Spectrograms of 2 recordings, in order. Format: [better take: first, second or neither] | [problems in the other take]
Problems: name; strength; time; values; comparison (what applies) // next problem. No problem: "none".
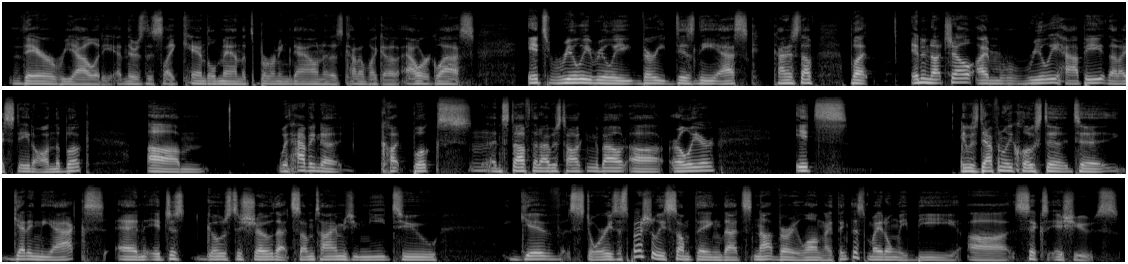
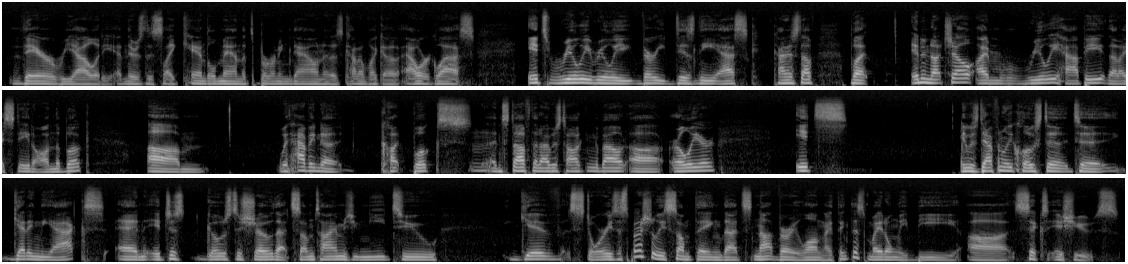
first | hiss; faint; throughout; 20 dB below the speech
